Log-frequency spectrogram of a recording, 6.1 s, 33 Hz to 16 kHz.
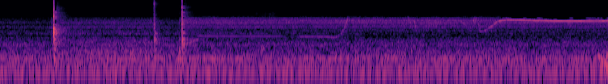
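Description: A Hammarlund HQ-150 radio receiver's crystal calibrator produces a thin, steady whistling tone over receiver hiss. A few sharp clicks sound early, and the pitch glides as the dial is tuned, settling into a clear sustained tone.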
